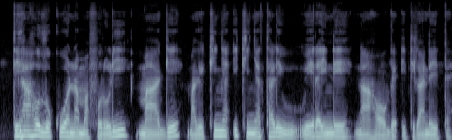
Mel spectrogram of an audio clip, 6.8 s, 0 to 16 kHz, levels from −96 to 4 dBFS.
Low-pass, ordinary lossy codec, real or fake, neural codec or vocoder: 14.4 kHz; none; fake; vocoder, 48 kHz, 128 mel bands, Vocos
